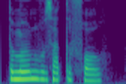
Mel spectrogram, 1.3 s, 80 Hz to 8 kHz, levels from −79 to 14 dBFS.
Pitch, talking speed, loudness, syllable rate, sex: 200 Hz, 285 wpm, -17 LUFS, 6.7 syllables/s, female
